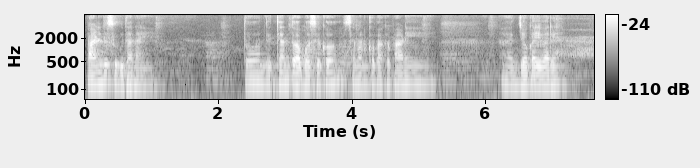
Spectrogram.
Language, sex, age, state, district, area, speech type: Odia, male, 18-30, Odisha, Mayurbhanj, rural, spontaneous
